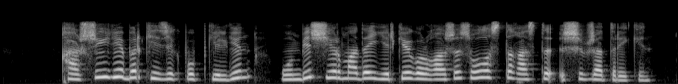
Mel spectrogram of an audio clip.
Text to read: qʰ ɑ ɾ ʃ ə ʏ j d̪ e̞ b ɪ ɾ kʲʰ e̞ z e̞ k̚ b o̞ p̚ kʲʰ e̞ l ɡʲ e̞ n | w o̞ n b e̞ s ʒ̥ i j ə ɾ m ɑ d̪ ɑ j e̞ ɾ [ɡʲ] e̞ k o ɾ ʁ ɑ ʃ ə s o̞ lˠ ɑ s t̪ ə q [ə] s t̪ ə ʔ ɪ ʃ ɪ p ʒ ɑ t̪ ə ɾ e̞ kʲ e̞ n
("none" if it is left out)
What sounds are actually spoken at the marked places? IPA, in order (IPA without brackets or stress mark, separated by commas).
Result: kʲ, ɑ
